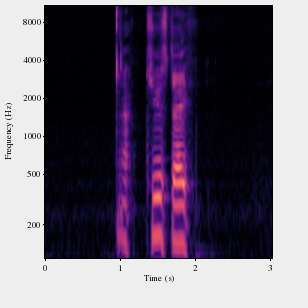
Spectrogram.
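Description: A young man makes a short murmur close by.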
